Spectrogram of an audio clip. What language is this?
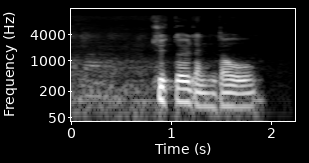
Cantonese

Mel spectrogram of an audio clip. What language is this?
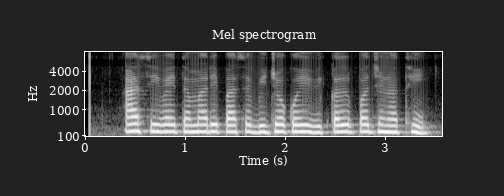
Gujarati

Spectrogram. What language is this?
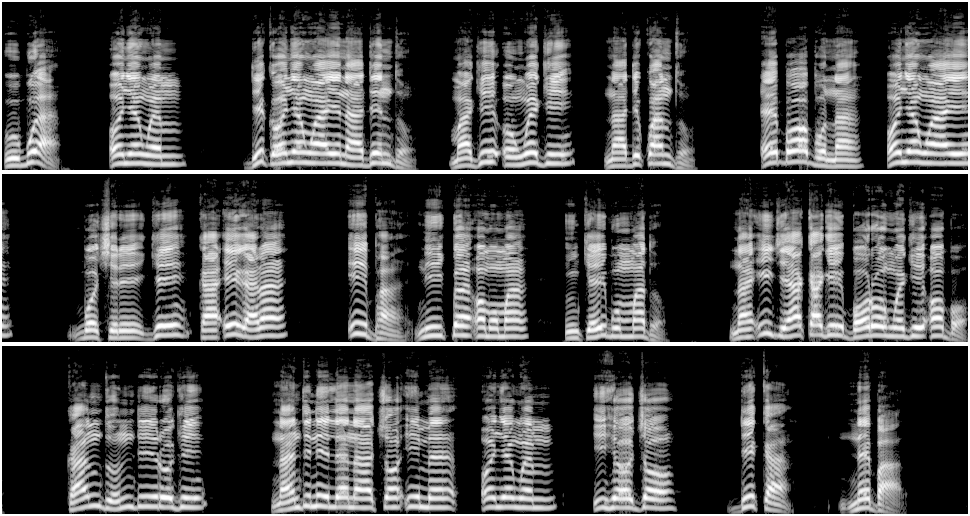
Igbo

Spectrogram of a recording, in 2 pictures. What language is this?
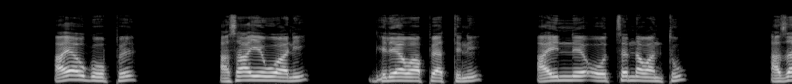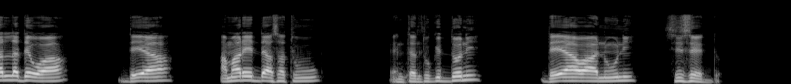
Dawro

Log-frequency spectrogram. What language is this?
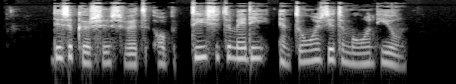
Western Frisian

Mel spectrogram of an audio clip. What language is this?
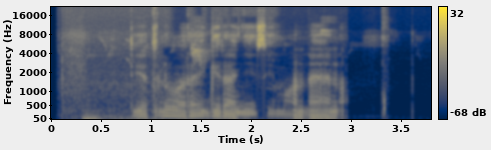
Luo (Kenya and Tanzania)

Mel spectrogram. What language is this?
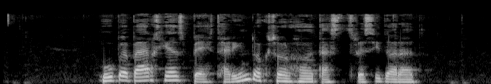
Persian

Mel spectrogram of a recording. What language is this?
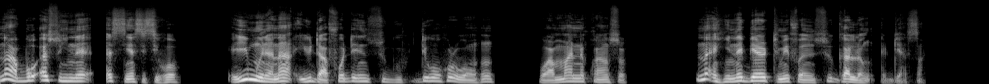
Akan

